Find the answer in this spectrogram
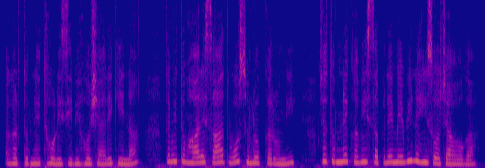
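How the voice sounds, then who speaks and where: A sharp-tongued sister-in-law from a storybook tale, accusing and scolding, voiced by a woman narrator with a warm, fairly high voice. The sound is dry and close. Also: no echo, natural voice. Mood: threatening. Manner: harsh, accusing.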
